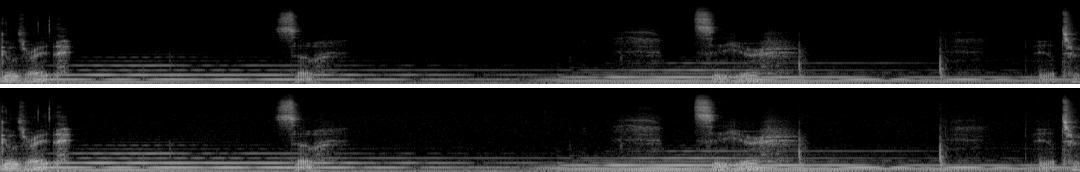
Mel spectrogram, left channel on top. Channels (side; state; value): left; quieter; 4.4 dB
